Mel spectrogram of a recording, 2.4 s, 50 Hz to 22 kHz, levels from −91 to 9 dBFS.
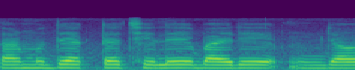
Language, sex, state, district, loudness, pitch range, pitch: Bengali, female, West Bengal, Paschim Medinipur, -13 LUFS, 175-185 Hz, 180 Hz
